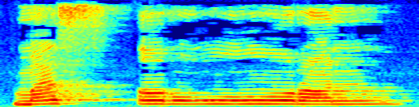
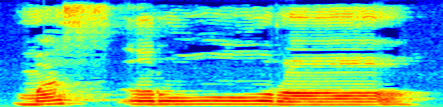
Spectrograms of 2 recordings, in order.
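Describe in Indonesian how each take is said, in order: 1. Kata itu berakhir dengan vokal pendek ditambah n. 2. Kata itu berakhir dengan vokal yang dipanjangkan dua ketukan.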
